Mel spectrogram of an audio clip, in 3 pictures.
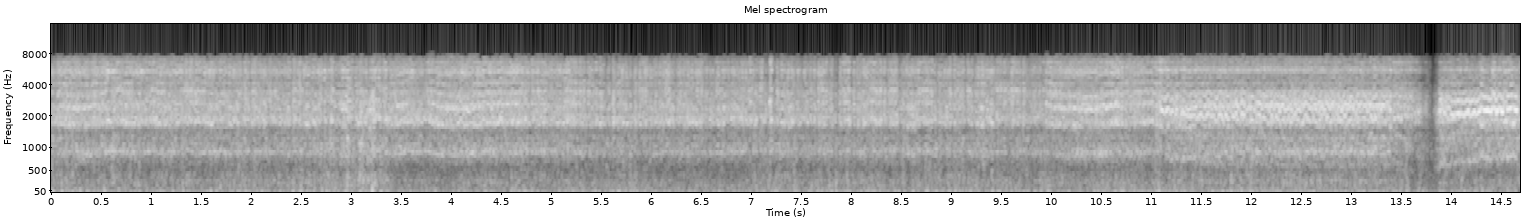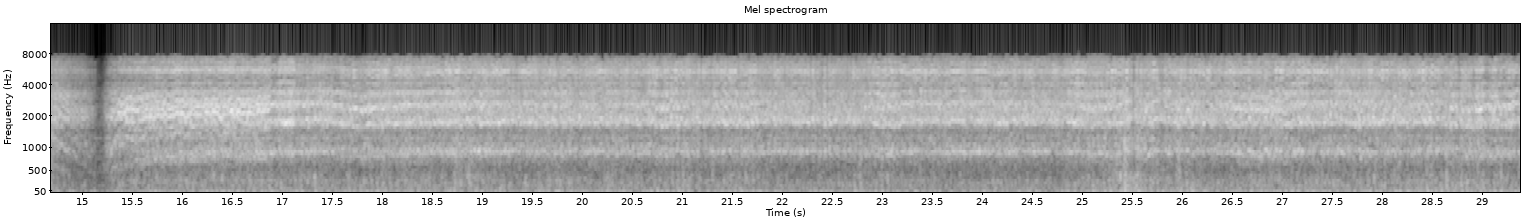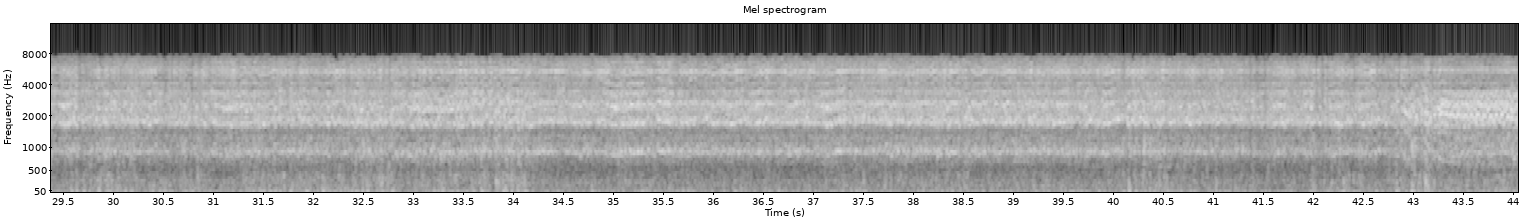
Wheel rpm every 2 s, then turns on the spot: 230, 230, 230, 230, 230, 220, 180, 110, 200, 230, 230, 230, 230, 230, 230, 230, 230, 230, 230, 230, 230, 220.
none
